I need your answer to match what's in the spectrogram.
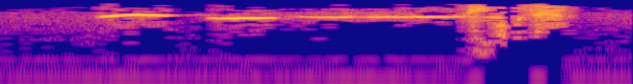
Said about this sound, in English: Did you hear a whistle? Sound like a signal. Oh, that was Rabbit Ears whistling. I know good old Rabbit Ears whistle anywhere.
